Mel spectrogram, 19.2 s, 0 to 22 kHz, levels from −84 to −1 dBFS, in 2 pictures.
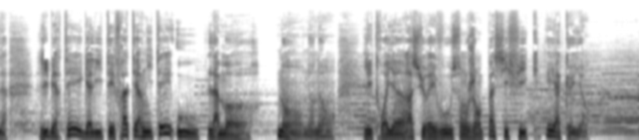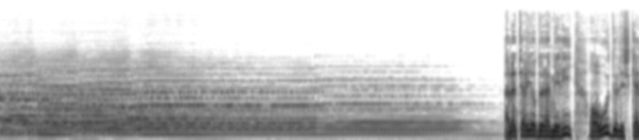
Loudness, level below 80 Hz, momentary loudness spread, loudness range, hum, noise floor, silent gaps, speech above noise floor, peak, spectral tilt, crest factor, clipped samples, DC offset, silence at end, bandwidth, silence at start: -17 LUFS; -44 dBFS; 16 LU; 13 LU; none; -44 dBFS; none; 29 dB; -2 dBFS; -6.5 dB/octave; 16 dB; under 0.1%; under 0.1%; 0 s; 15.5 kHz; 0 s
